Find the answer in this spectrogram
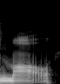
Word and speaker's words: Mal: The king of the Derevlians at this time is Mal, spelled M-A-L. So I might kind of switch between pronouncing it like Darth Maul and like Mal from Firefly as I go through the story.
